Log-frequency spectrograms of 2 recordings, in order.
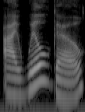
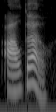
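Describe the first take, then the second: First: Each word is said fully and separately. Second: The first two words merge into one contraction. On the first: "instead of saying I will go" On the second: "we often say I'll go"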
